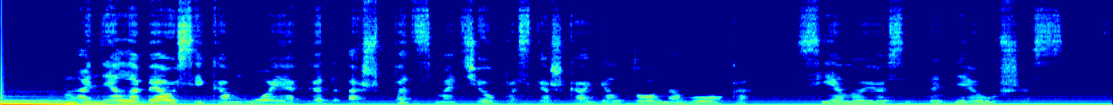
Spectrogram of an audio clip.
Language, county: Lithuanian, Tauragė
